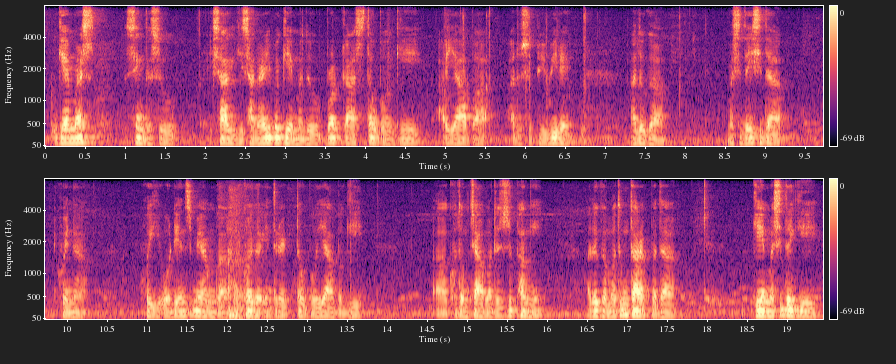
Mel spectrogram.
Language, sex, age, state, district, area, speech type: Manipuri, male, 30-45, Manipur, Imphal West, urban, spontaneous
